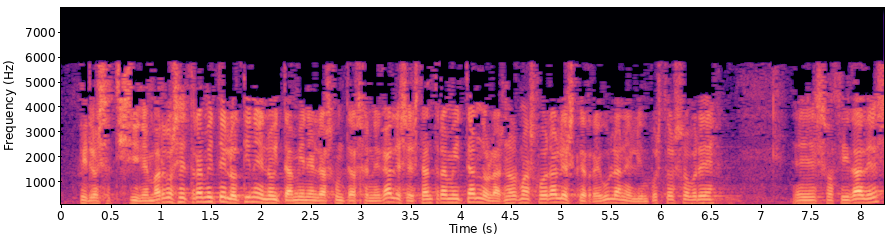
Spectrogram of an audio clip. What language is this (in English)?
Spanish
